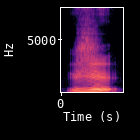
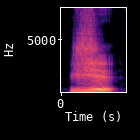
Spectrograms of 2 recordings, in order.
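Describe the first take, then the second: No difference in how they are said.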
